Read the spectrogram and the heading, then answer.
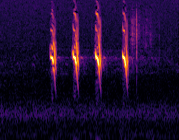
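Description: wild bird calling

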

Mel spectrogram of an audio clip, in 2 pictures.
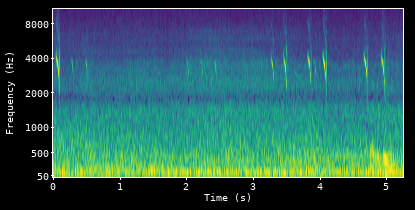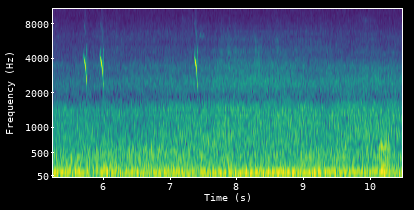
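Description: birds calling outdoors

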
